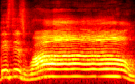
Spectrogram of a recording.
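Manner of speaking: shrill, very loud scream, stretched out. Voicing the married woman inside, who objects: acting out a scream. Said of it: "is screaming like".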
